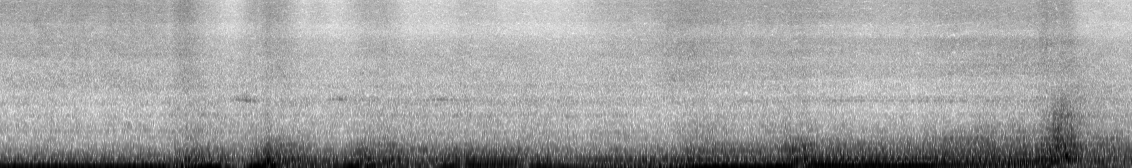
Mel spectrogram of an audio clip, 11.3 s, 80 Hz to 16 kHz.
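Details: 2003 Chevrolet Silverado (GMT800, short bed) after Speed Engineering headers and full exhaust install, with extra clearance made to stop rattles, throttle blips: deep V8 rumble rising and falling cleanly, no rattles or buzzing. Normal exhaust note when revving.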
